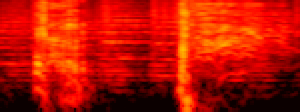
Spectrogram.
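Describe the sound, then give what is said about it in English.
A single sneeze: a short voiced intake rising into a sharp, loud, explosive burst about a second later, then quiet. No one speaks. “Bless you.”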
